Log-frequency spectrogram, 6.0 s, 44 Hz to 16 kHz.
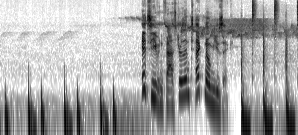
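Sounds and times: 
heartbeat thumping in lub-dub pairs: 0.0 - 2.8, 4.8 - 5.9
speech: 2.8 - 4.7.

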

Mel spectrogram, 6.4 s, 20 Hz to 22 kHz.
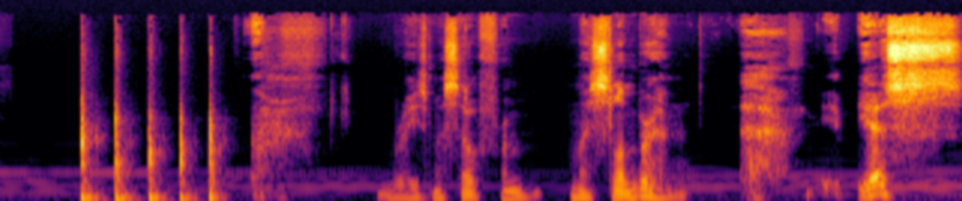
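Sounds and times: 
firm knocking on a door: 0.5 - 1.6
speech: 2.6 - 6.4.

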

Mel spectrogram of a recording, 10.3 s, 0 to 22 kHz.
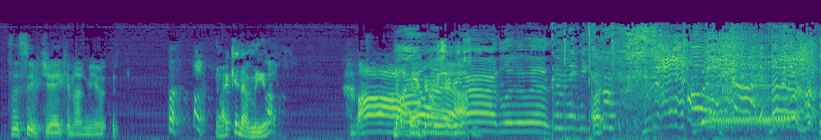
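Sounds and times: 
speech: 0.1 - 3.6, 4.3 - 8.2
laughter: 4.3 - 6.3, 7.5 - 10.2
goat bleating: 8.0 - 10.2.

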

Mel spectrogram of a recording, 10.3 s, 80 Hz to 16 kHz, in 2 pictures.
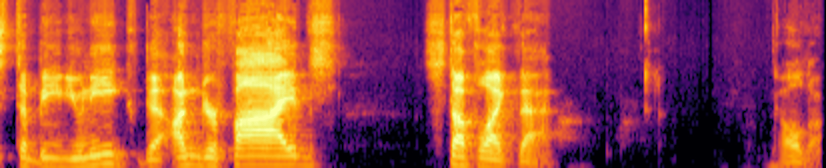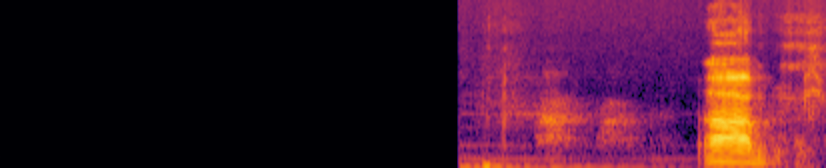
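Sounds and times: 
speech: 0.0 - 3.5, 4.8 - 5.2, 9.6 - 10.1
dog barking: 3.4 - 3.8, 8.4 - 9.2.

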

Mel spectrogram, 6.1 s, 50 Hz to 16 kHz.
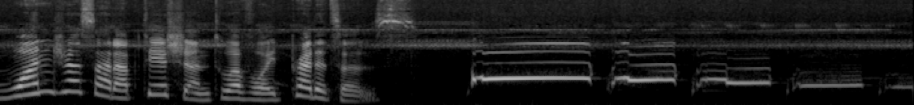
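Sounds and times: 
speech: 0.0 - 2.7
faint high insect drone: 0.0 - 6.0
Common Potoo mournful whistled song: 3.2 - 6.0.

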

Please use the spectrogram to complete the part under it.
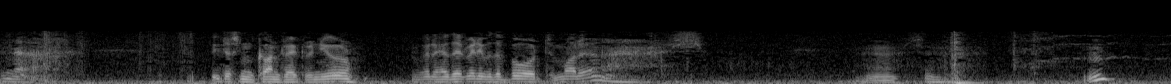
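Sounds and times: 
speech: 0.2 - 0.7, 2.1 - 6.9, 8.6 - 9.7, 10.8 - 11.2
door hinges creaking and squealing: 9.4 - 11.6.

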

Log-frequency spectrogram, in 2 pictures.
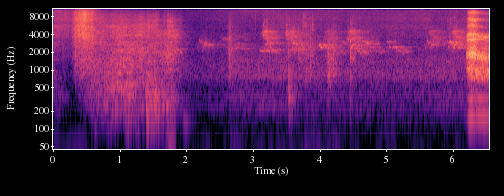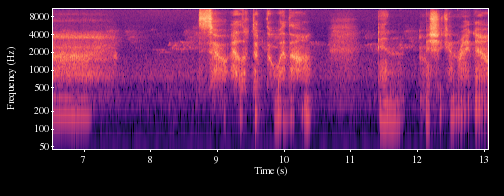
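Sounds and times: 
rough sliding rustling noise: 0.0 - 2.1
faint bird chirps outside an open window: 1.6 - 13.0
speech: 12.2 - 12.8.

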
